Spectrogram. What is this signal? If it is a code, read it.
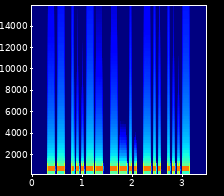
Morse code, heard as a keyed tone, about 25 wpm, 700 Hz. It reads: M3ZDV
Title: DXCC-100 Call Signs - 5 Characters - Repeated 3x - 25wpm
